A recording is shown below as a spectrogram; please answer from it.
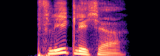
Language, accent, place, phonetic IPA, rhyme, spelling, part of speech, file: German, Germany, Berlin, [ˈp͡fleːklɪçɐ], -eːklɪçɐ, pfleglicher, adjective, De-pfleglicher.ogg
- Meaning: 1. comparative degree of pfleglich 2. inflection of pfleglich: strong/mixed nominative masculine singular 3. inflection of pfleglich: strong genitive/dative feminine singular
